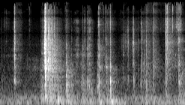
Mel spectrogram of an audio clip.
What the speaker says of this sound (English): Gently disconnect the antenna wires.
